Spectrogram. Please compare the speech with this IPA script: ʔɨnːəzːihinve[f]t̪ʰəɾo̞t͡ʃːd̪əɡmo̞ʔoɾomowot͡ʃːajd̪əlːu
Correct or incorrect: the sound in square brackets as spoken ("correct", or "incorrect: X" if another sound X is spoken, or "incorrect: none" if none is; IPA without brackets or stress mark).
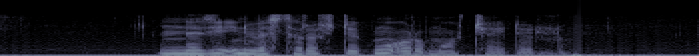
incorrect: s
